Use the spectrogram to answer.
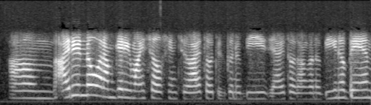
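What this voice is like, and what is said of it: Romanian accent. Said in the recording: “As you can hear, I have an accent. So I came from Romania.”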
